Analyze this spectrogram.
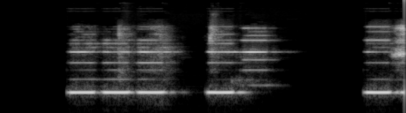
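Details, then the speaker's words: Drager Fabius MRI anesthesia machine with its flow sensor out of calibration: repeated loud steady beeps in short bursts, with apnea and low-flow alarms and an auto sensor fail, volume too low error. "a guysang yun yan so apneya alarm so okay lang yan apne flow low flow natin"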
